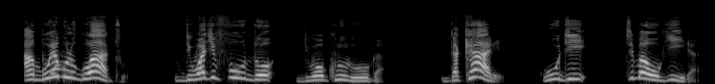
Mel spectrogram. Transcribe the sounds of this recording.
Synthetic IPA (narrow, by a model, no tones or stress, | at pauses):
ambujamuluŋɡuwatʰu̥ | ndiwat͡ʃifundɔ | ndiwɔkʰululuːka̰ | ŋɡakʰalɛ̰ | kut̬i | timauk̬iːɾa̰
